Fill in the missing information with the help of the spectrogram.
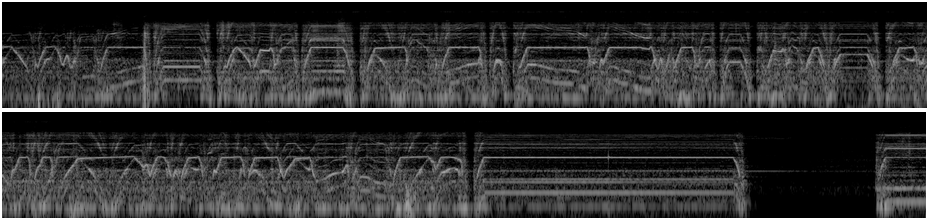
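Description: Stepper motors of a homemade CNC pen plotter whining as it draws with a felt-tip marker. The pitch glides up and down and jumps between steady notes as the axes speed up, hold speed and slow down along each stroke. Near the end it holds a few steady notes for several seconds, cuts out for about two seconds, then starts again.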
